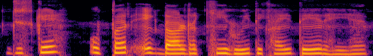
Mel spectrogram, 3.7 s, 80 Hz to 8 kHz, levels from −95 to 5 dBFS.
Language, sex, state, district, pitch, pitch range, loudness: Hindi, female, Uttar Pradesh, Lalitpur, 225 Hz, 215-245 Hz, -17 LUFS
